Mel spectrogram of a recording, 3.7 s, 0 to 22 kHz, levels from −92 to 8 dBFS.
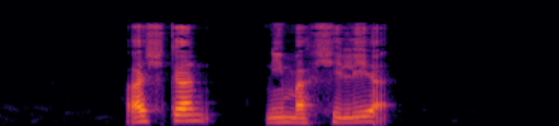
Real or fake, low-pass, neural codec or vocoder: real; 9.9 kHz; none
